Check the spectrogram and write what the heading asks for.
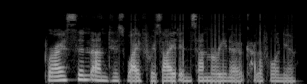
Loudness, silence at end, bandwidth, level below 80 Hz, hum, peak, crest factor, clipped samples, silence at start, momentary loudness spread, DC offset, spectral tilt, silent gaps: -25 LUFS; 0.1 s; 11.5 kHz; -50 dBFS; none; -4 dBFS; 20 dB; under 0.1%; 0.45 s; 7 LU; under 0.1%; -6 dB/octave; none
